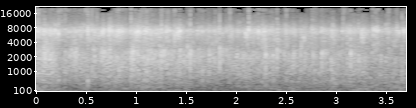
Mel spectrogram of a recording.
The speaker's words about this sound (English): On peut applaudir, s'il vous plaît.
